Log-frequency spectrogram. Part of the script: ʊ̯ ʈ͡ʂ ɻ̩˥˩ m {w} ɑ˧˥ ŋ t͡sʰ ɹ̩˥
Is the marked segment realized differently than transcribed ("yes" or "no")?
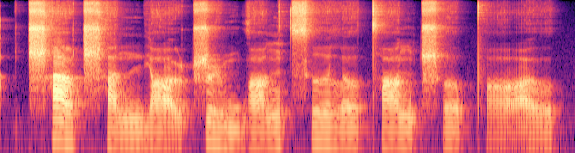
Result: no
